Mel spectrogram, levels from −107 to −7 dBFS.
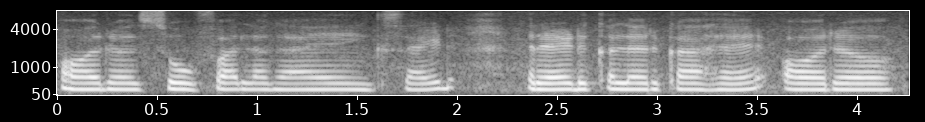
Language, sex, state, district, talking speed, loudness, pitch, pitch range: Hindi, female, Gujarat, Valsad, 155 wpm, -15 LUFS, 215 Hz, 210-220 Hz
